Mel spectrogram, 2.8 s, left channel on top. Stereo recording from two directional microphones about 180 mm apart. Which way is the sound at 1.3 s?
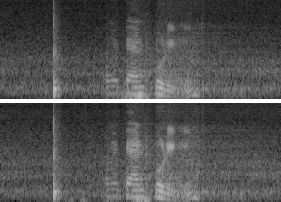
5° right (ahead or behind).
